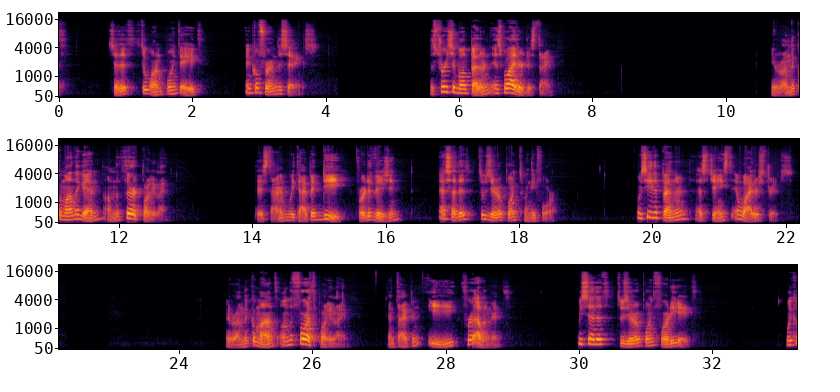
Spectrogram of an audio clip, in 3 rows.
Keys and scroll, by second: 6.4 typing, 7.4-8.2 typing, 10.0 typing, 14.4-15.1 typing, 19.6 typing, 20.7-21.5 typing, 27.4 typing, 32.6 typing.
